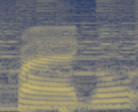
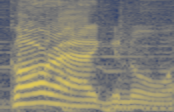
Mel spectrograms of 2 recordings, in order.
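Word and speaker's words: Garganacl: think it's how no not cagal is gagal I think it's actually how you say it this Pokemon's name always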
